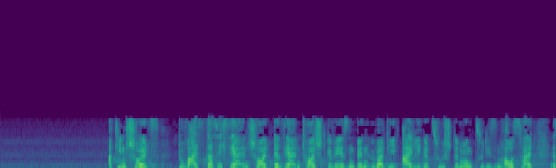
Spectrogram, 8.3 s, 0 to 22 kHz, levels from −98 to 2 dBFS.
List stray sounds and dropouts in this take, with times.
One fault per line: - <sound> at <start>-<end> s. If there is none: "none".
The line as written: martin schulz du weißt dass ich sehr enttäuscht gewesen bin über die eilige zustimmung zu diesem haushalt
none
